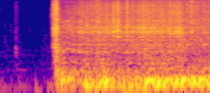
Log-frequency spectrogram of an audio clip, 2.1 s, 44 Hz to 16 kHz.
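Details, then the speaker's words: Unimog with a 24-volt system, started after fitting a Jeep battery as the second battery. Brisk crank fires almost instantly into a deep, steady idle; starts strongly with two batteries. Still doesn't seem to fire on all cylinders. "Whoa. Yeah, it likes 2 batteries. Who would have known a 24-volt system wants 2 batteries to be good?"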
